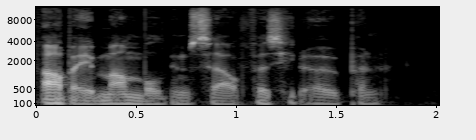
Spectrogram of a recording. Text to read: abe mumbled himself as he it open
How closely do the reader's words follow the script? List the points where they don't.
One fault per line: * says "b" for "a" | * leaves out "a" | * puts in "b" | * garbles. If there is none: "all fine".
all fine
